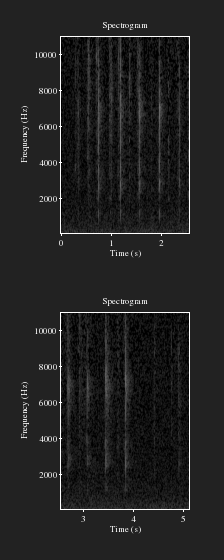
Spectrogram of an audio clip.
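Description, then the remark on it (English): Big scissors snip steadily through wrapping paper, a quick even run of about fifteen crisp cuts over five seconds, fairly quiet, with no one talking. “Nice big scissors.”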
